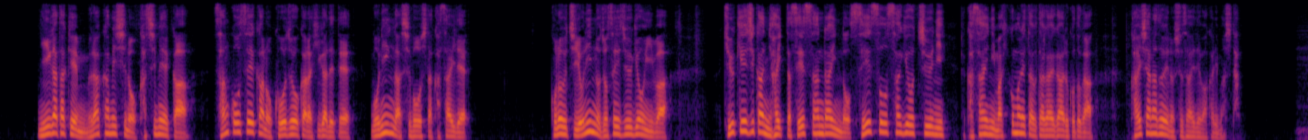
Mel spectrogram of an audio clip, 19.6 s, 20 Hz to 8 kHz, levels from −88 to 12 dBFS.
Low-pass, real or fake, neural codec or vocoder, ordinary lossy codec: 7.2 kHz; real; none; none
